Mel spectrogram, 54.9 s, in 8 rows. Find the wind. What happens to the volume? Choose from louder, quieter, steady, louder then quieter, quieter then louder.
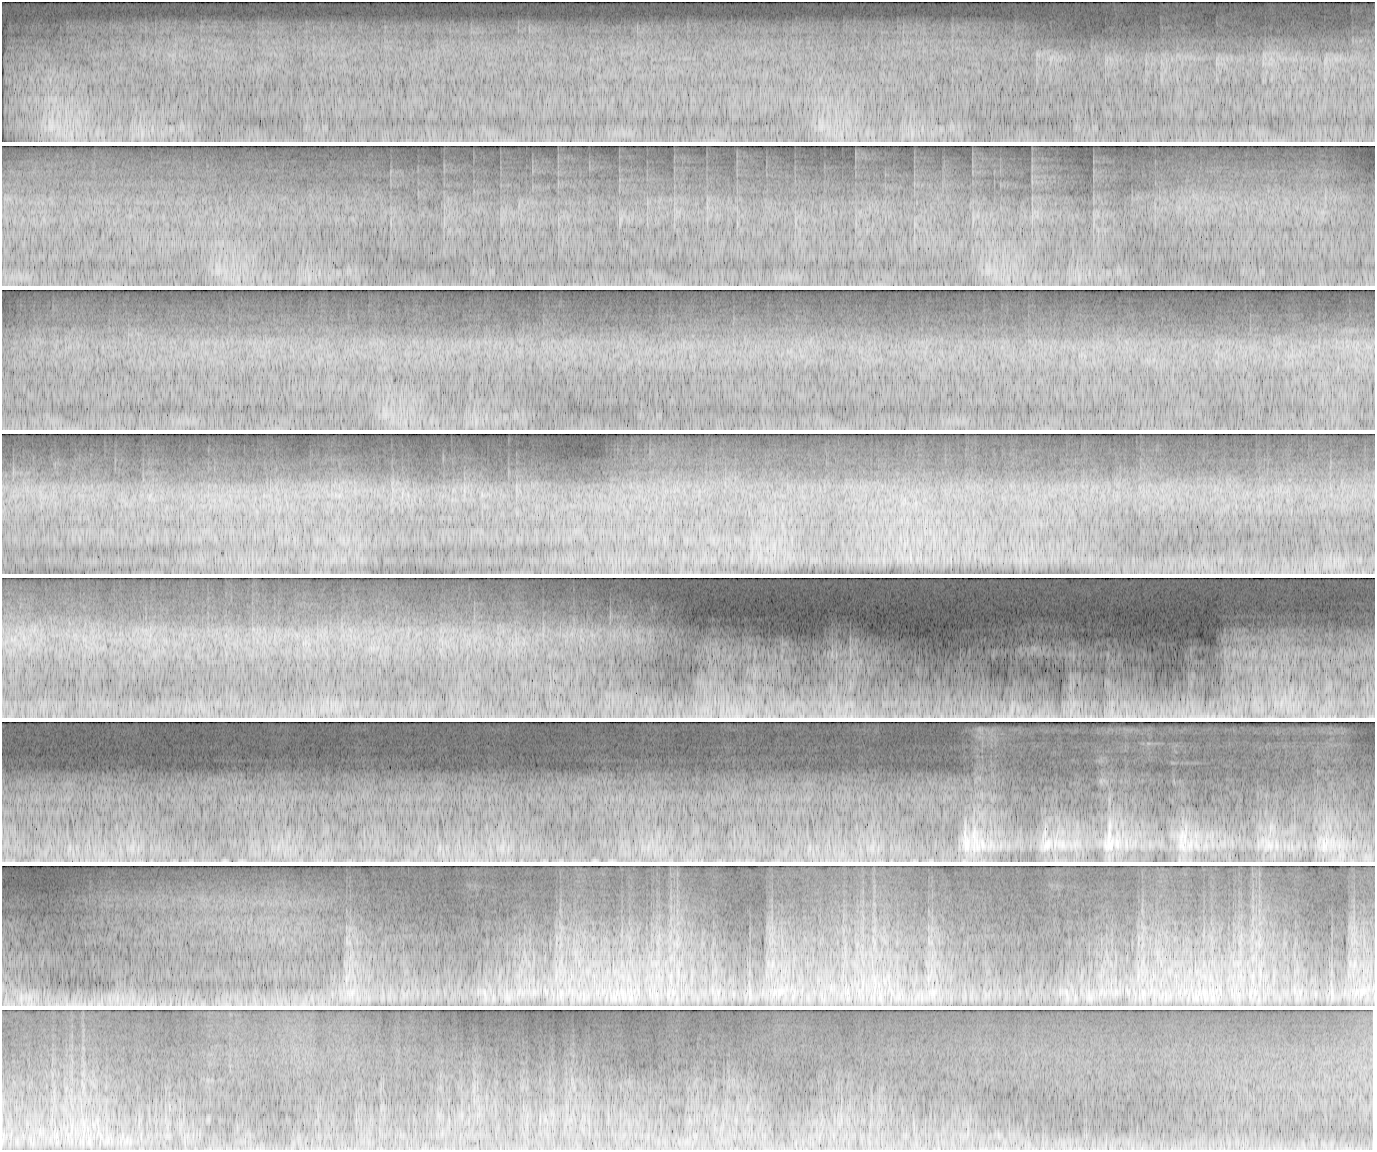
louder.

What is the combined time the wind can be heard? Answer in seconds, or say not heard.
55 s.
